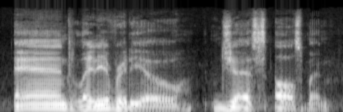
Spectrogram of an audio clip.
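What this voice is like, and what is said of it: Announcer-style radio voice. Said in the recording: “I used my radio voice when I said that.”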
